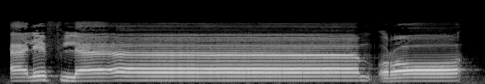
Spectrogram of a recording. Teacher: یہ را کے اوپر کھڑا زبر ہے تو مد کو زیادہ کھینچا جاتا ہے. را یہ کھڑا زبر کو 1 الف کی مقدار میں کھینچا جاتا ہے, اس لیے اس کو کم کھینچیں گے, لام کو زیادہ کھینچیں گے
